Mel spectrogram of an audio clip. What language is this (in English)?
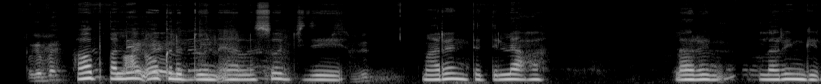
Somali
